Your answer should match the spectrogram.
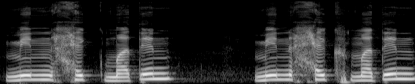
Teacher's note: من نون جزم والا، آگے ہا آ گیا تو ہم غنہ نہیں کر رہے۔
